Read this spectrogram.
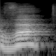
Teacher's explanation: Now we're doing a dental fricative there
